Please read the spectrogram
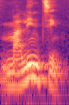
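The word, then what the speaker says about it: Malintzin: malinche malinches porque luego he escuchado que nos referimos a ella como así con esa pronunciación malinche y no es así es malintzi o malinalli doña marina y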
